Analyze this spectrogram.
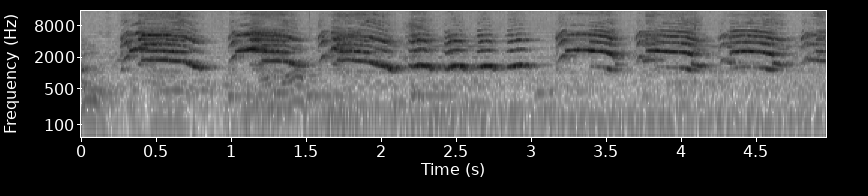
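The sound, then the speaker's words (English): A 10-year-old boy gives his winning seagull screech from a seagull imitation contest with 70 participants from 13 countries. He lets out a string of shrill, wavering screeches and rapid yelping calls, loud and continuous, with brief breaths between bursts. “This was his winning seagull screech.”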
